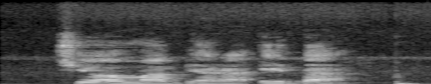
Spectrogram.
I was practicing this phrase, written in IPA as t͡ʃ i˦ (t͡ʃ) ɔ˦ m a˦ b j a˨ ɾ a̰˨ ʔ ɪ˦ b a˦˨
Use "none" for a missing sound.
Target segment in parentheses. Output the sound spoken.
none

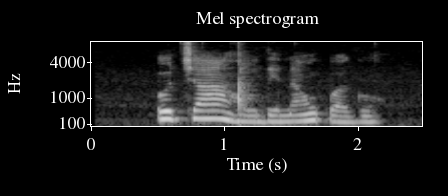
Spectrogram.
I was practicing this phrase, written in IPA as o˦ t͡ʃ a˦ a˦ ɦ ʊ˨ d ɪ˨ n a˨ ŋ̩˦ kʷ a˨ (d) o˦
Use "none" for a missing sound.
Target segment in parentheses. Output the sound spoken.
ɡ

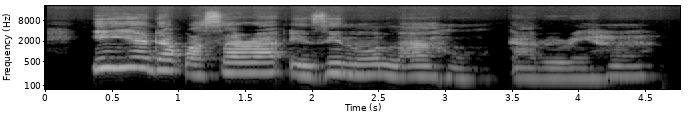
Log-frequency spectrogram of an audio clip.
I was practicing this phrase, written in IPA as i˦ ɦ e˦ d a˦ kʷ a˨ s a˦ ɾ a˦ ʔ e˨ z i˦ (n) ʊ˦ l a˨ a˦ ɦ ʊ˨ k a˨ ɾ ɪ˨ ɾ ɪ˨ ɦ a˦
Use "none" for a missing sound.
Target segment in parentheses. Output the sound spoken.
n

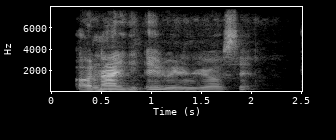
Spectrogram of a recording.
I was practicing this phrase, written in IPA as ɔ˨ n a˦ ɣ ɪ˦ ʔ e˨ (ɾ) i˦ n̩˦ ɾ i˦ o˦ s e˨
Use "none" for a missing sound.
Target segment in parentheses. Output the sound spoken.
ɾ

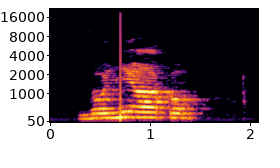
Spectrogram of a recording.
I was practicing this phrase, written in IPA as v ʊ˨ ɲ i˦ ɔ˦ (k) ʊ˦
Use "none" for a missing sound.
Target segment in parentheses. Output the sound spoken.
k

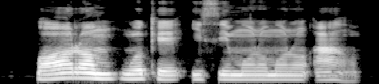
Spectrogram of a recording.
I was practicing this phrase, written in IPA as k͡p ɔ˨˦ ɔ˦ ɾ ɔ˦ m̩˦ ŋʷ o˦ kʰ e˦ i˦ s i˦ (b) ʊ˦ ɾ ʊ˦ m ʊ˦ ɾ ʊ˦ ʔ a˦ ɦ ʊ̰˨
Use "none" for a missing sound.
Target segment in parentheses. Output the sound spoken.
m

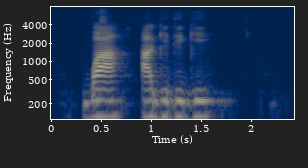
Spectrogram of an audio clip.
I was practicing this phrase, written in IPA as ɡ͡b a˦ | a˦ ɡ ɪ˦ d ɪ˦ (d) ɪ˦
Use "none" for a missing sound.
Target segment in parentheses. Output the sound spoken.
ɡ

